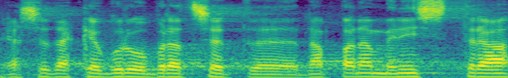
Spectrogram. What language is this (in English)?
Czech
